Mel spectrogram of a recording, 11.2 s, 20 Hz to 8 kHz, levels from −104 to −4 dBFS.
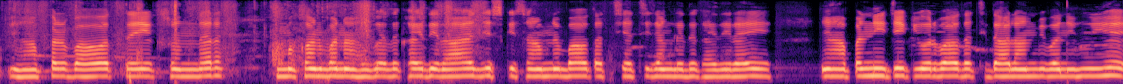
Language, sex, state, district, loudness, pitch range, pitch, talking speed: Hindi, female, Chhattisgarh, Korba, -21 LUFS, 215-220 Hz, 215 Hz, 180 wpm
